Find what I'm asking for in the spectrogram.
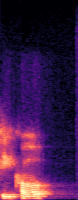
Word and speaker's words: Picoult: And I think it's safe to say that the day that we got an email from best-selling author Jody Pico, Pico is the pronunciation, but it looks like Picoult, that changed our lives forever.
